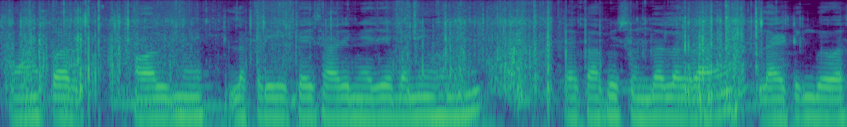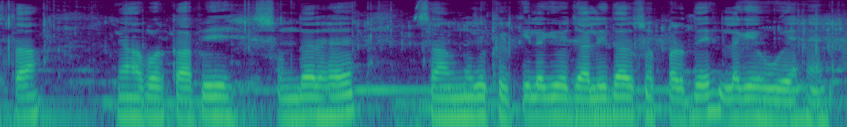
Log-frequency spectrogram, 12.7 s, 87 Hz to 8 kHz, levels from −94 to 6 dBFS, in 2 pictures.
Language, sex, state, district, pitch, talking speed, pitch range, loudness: Hindi, male, Uttar Pradesh, Gorakhpur, 125 Hz, 175 wpm, 120-125 Hz, -27 LUFS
